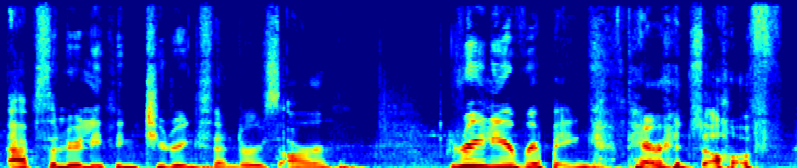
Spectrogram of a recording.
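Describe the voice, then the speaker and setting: A woman's voice: a little high, steady tone, measured pace, background noise. A woman from Pakistan who grew up in Hong Kong, giving earnest, opinionated interview answers with fillers and restarts. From Pakistan, raised in Hong Kong.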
